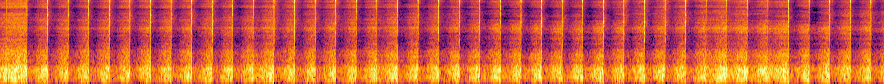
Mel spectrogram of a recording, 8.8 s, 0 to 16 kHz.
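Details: Rapid, steady, sharp snapping pulses, about 146 a minute, from a laser tattoo removal device firing during a first removal session on a chest tattoo; laser pulsing.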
